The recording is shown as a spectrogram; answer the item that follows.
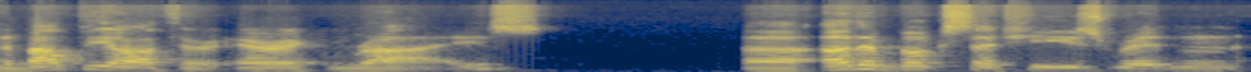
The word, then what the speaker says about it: Ries: lean startup by eric rise and i had to look up how to say his last name it's spelled r e or r i e s and it's pronounced rise so i went straight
